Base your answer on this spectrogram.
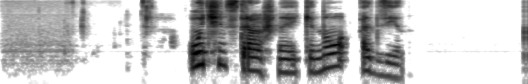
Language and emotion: Russian, neutral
